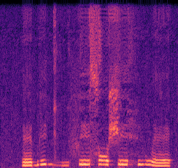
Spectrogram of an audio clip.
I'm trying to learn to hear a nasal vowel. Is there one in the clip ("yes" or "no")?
no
